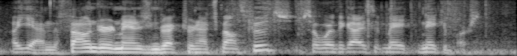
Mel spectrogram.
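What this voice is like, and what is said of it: American Midwestern accent. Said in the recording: “you're not from here ... He is from the U.S. He is a Midwesterner from Ohio ... that accent”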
